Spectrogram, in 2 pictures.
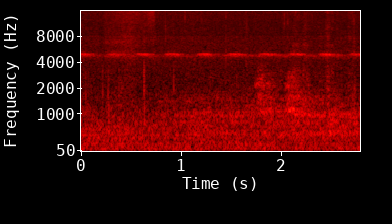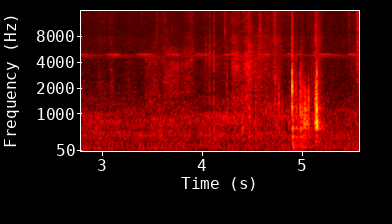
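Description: Faint, steady cricket trill. Near the end comes a brief rustle and flap of a large picture-book page being turned.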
